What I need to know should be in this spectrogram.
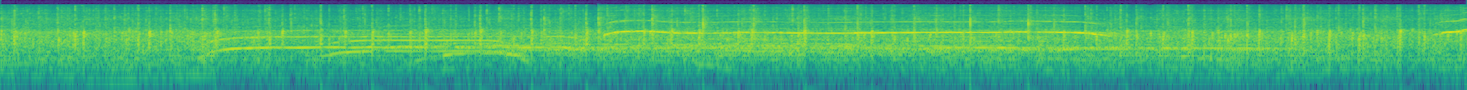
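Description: A harmonium plays long, held notes.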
